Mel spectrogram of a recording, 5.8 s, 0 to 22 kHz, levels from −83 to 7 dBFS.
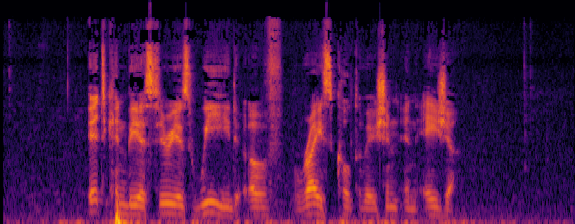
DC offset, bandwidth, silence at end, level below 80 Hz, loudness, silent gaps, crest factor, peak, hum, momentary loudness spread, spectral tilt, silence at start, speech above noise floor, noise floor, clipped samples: under 0.1%; 17 kHz; 1.1 s; -36 dBFS; -16 LUFS; none; 20 dB; 0 dBFS; none; 13 LU; -1 dB/octave; 0.6 s; 33 dB; -51 dBFS; under 0.1%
